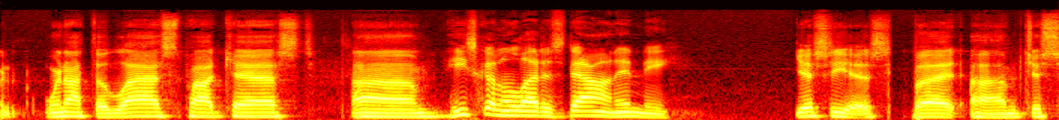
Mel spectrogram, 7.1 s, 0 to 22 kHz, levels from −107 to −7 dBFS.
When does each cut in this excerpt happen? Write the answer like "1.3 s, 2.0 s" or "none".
2.3 s, 5.9 s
